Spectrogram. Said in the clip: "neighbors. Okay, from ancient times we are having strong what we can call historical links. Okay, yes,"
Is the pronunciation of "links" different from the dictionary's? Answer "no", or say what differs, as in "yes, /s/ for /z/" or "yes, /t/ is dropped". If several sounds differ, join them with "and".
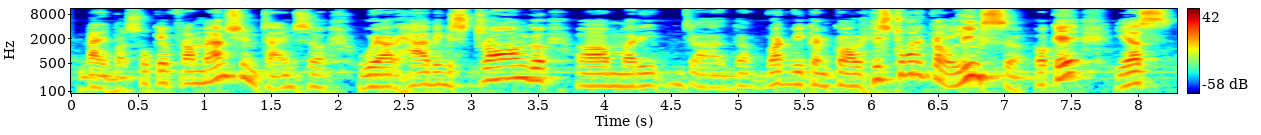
no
